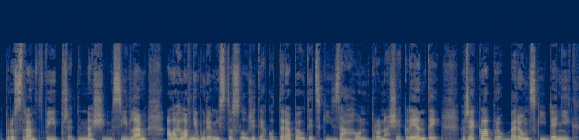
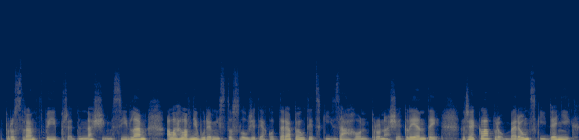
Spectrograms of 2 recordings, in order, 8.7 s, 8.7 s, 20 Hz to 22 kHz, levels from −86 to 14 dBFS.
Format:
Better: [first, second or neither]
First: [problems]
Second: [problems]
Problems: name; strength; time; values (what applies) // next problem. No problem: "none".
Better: first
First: none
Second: muffled; very; fading above 2.5 kHz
